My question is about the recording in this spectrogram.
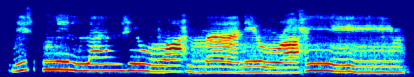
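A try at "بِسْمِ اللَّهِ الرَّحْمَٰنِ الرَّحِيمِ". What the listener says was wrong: Rendah tu. Bagi dia ringan. Bismillahirrahmanirrahim. Suara awak kecil. Jadi ambil tinggi sikit.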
